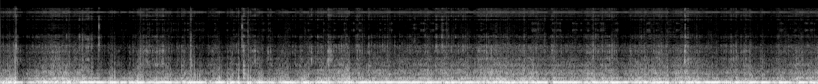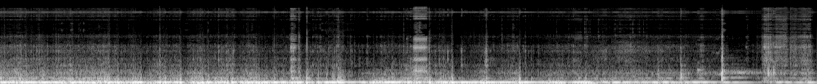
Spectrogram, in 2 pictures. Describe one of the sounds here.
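Wind rushes loudly over a microphone.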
